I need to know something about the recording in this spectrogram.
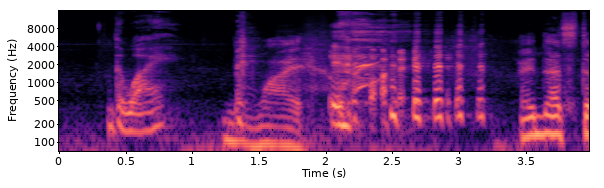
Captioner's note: others laughing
